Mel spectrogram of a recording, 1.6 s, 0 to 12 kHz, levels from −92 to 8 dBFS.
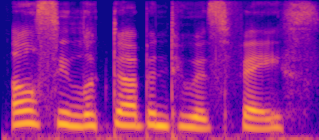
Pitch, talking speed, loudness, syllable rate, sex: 240 Hz, 225 wpm, -14 LUFS, 6.1 syllables/s, female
